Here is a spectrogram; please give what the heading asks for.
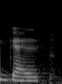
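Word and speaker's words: Gelb: So here the B at the end, it's pronounced more like a P. Okay. Galp.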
